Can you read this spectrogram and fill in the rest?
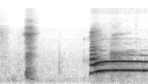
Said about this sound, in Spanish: Este lobo, ¿habéis escuchado al lobo?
